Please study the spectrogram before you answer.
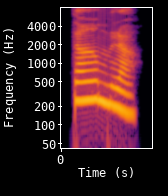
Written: ಧೂಮ್ರ

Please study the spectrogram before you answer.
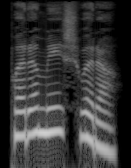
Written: ಪರಮೇಶ್ವರ

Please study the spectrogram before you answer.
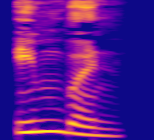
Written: ಇಂಬನಿ

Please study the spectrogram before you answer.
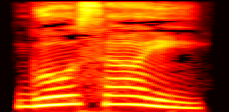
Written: ಗೋಸಾಯಿ

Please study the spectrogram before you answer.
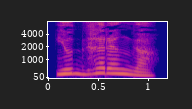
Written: ಯುದ್ಧರಂಗ

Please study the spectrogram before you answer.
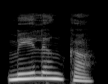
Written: ಮೂಲಂಗಿ

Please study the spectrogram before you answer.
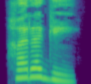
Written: ಹೋರ್ಕೆ

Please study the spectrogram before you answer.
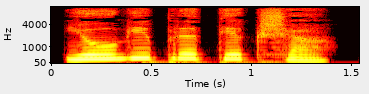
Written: ಯೋಗಿಪ್ರತ್ಯಕ್ಷ

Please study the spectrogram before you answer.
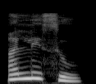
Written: ಅಲಸು

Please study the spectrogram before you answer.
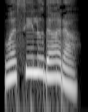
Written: ವಸೀಲುದಾರ

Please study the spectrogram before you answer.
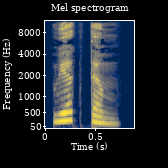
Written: ವ್ಯಕ್ತಂ

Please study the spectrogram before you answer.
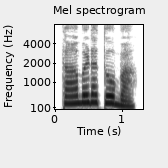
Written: ತಾಬಡತೋಬ

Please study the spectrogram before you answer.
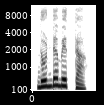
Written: ದೊಡ್ಡಬೆತ್ತ

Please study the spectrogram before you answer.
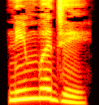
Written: ನಿಂಬಜೆ

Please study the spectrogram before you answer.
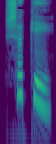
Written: ಷಕ್ಕು

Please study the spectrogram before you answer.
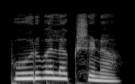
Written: ಪೂರ್ವಲಕ್ಷಣ

